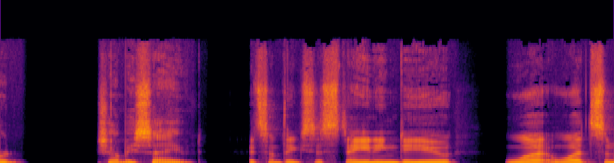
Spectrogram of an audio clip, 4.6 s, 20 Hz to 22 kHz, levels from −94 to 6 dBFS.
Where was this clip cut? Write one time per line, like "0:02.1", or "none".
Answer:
0:01.9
